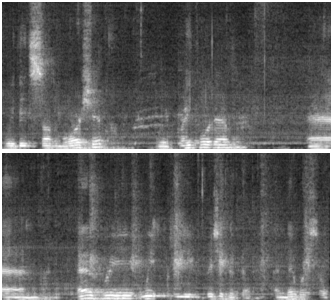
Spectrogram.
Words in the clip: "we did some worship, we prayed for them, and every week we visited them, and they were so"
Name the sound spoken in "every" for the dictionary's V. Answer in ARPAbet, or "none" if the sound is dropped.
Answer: V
